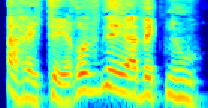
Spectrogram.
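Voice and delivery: high, loud plea; urgent cry. A narrator's reading. Woman shaking the entranced wizard, crying out urgently. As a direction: call out to bring him back. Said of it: "cria-t-elle en le secouant".

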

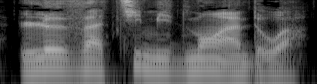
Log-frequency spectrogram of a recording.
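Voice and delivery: usual speaking voice

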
